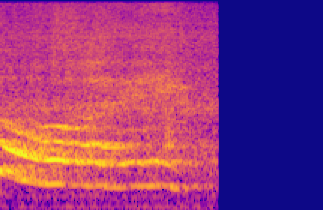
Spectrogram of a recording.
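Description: A dog's drawn-out vocal call, falling in pitch over about a second and a half, then cut off abruptly.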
